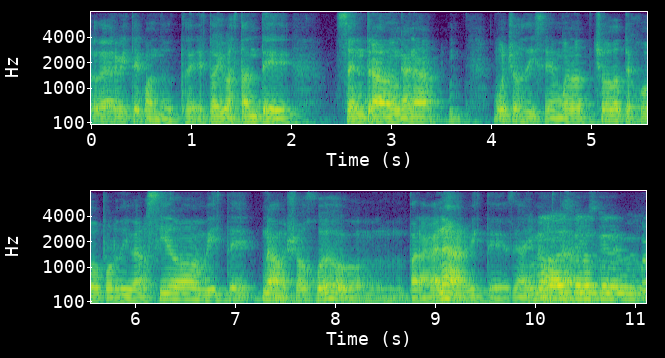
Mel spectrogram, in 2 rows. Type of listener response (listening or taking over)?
taking over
